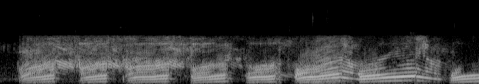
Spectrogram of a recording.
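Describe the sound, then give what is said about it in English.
A voice imitates a sputtering, gurgling chainsaw engine, with a rapid series of about eight pulsing, buzzy bursts that rise and fall in pitch, sounding narrow and telephone-like. “That's a chainsaw, my friend. Listen to the gurgling.”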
